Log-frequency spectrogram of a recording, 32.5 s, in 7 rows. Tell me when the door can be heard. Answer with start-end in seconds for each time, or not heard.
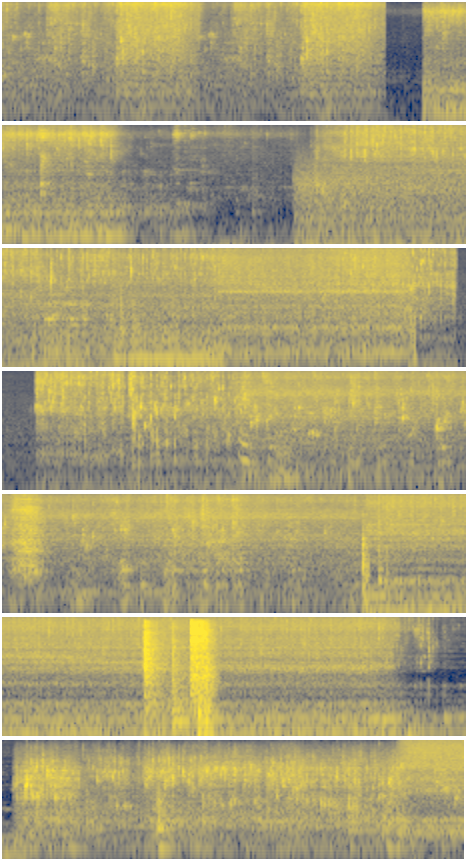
24.6-25.4.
